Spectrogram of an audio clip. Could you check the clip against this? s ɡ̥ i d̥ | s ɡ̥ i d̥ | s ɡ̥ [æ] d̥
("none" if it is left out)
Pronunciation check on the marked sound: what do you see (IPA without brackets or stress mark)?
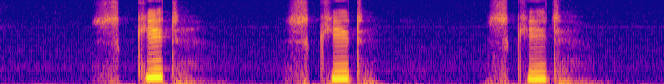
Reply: i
